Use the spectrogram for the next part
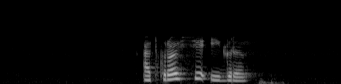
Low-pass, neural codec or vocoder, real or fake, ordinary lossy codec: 3.6 kHz; none; real; none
